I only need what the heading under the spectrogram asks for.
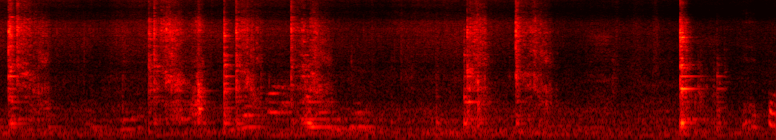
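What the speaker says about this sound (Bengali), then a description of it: "এরপর সব গুঁড়ো মশলাগুলো দিয়ে দিলাম, দিয়ে ভালো করে কষিয়ে নিতে হবে এটাকে।" Ground spices frying in oil in a pan for a potol curry with katla fish roe, a low sizzle broken by sharp scraping stirs and occasional utensil clinks against the pan, close up.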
